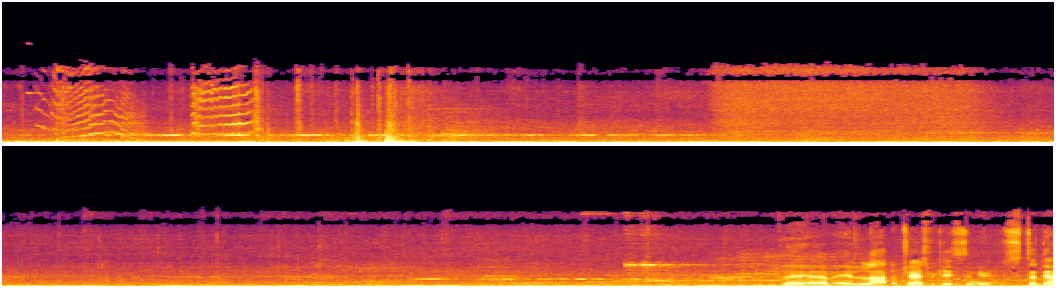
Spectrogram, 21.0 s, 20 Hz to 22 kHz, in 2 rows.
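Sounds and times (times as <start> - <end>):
machinery hum: 0.0 - 21.0.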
